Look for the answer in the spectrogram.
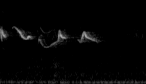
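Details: Warm-up song of an Ultramarine grosbeak: a few rich, slurred whistles swooping up and down, delivered quickly in about one second, on a quiet background.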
